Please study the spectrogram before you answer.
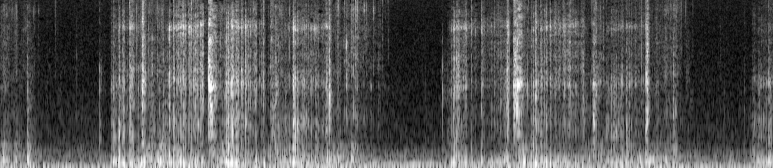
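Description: A flat metal blade scrapes and shaves the cut face of a solid, palm-sized purple bar of soap held in a hand with long dark nails, peeling off purple flakes. Bursts of dry, bright, crackly scraping come in rough strokes, with brief quieter pauses between them.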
